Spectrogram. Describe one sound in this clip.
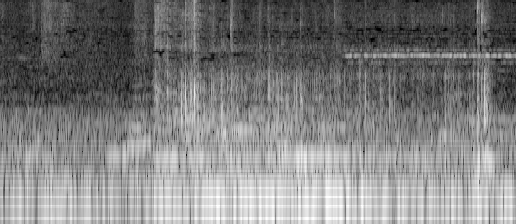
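Hot tea pours into a glass cup with a splashing gurgle.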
